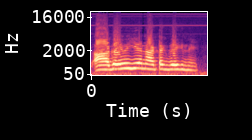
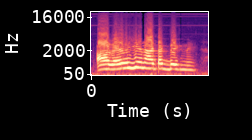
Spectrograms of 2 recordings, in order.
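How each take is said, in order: First: It is said at normal, quieter volume. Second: It is said loudly, projected for a stage.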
